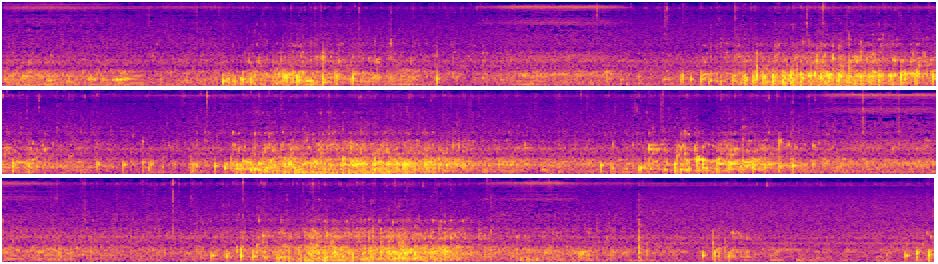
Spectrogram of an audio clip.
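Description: Scuba diver's exhaled bubbles rushing and gurgling past an underwater camera, swelling with each breath about every four to five seconds, with a brief hiss from the regulator on some in-breaths.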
